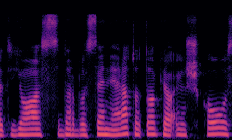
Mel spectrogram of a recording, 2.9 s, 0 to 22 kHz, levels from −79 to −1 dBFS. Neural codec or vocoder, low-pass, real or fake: codec, 44.1 kHz, 2.6 kbps, SNAC; 14.4 kHz; fake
